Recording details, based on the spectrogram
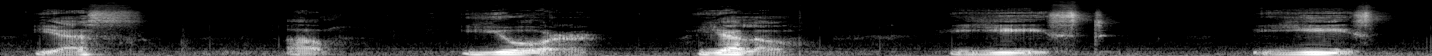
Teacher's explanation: So raise your tongue near the hard palate without touching it. Okay, and then you let voice out.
